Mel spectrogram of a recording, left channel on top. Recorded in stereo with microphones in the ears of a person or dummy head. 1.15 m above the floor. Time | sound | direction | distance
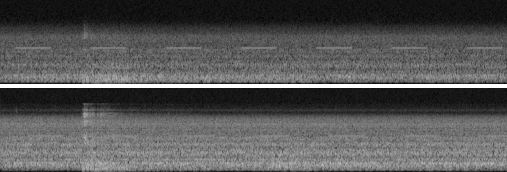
0.8 | an explosion | 70° right (ahead or behind) | ?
